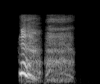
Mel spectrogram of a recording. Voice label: Vox Damage jp; Chrisha; kingsraid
